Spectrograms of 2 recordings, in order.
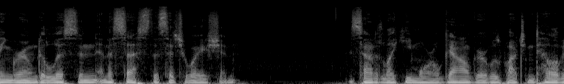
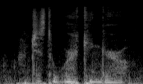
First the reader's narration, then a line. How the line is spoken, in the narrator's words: she whispered, shaking mightily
